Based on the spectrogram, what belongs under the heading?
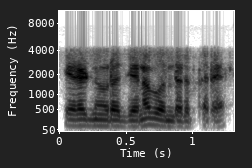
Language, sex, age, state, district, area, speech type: Kannada, male, 18-30, Karnataka, Koppal, rural, conversation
